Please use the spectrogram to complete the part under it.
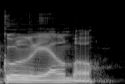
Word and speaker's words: Guglielmo: Is that a soft G in there? The Gug? Is it Guglielmo? – You don't pronounce actually the second G. Okay. It's mute. – So yeah. Guglielmo Schiavoni.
